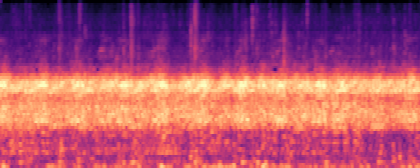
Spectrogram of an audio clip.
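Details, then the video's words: Many frogs croaking together on a rainy countryside night, a rapid, even, trilling chorus holding a high steady drone, with gentle rain underneath. "개구리 소리"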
